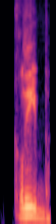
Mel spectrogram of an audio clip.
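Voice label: "glebe", American English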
